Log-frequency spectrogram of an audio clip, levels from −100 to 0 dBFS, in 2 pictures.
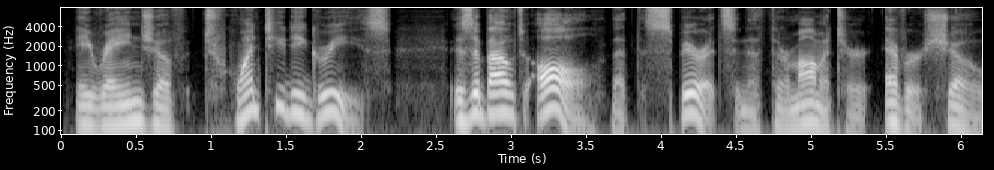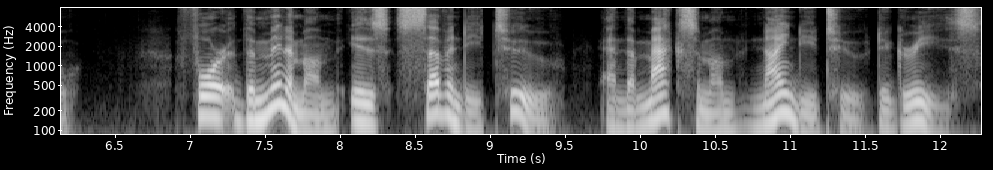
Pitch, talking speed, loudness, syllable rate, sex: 120 Hz, 135 wpm, -20 LUFS, 4.4 syllables/s, male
